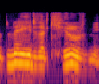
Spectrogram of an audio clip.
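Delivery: snarled, beastly, snarling creature voice. A game master voices a creature shambling through the mist: snarling. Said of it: "and it snarls".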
